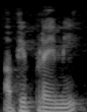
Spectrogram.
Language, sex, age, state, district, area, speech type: Sanskrit, male, 30-45, West Bengal, Murshidabad, urban, spontaneous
